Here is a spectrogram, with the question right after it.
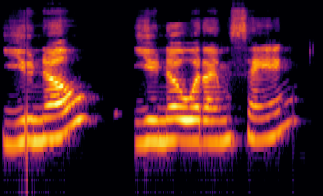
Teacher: instead of saying you, we're going to pronounce it as ya.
